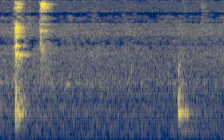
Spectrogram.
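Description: Tomato sauce and soy sauce are stirred in a pan, heard as three brief, faint scrapes and clinks of a spoon against the pan with a quiet background between them.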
